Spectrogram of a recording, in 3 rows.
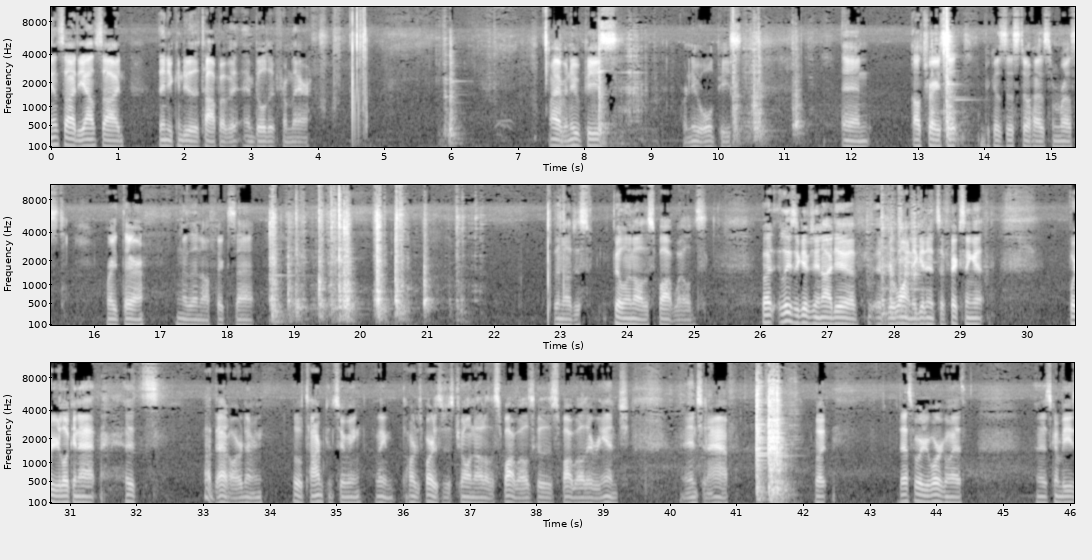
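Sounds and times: metallic scrapes and knocks: 5.8 - 6.8, 7.6 - 9.2, 10.2 - 11.5, 13.3 - 14.0, 18.6 - 21.9, 27.6 - 28.6, 41.3 - 42.0
sheet metal clattering: 18.6 - 21.8, 41.3 - 42.0.

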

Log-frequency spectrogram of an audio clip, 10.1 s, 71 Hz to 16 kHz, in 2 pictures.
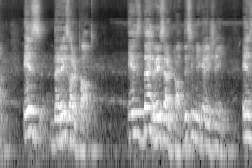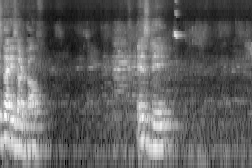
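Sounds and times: marker squeak on whiteboard: 8.3 - 9.3.

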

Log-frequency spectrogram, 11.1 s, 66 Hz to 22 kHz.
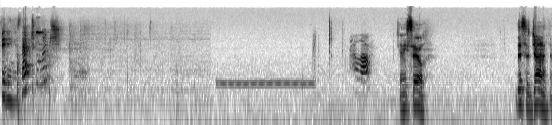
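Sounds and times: telephone ringing tone: 4.3 - 6.3.

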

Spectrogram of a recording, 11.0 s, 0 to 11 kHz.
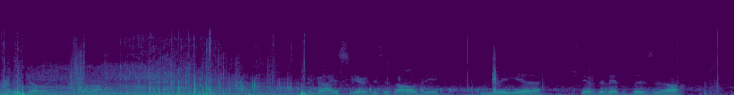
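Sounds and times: man speaking: 0.0 - 1.6, 4.6 - 6.6, 7.2 - 10.2.

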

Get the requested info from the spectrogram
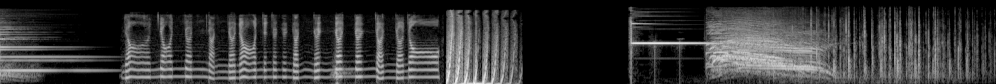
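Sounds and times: electronic ding: 6.3 - 7.1
crowd cheering: 7.1 - 9.8.

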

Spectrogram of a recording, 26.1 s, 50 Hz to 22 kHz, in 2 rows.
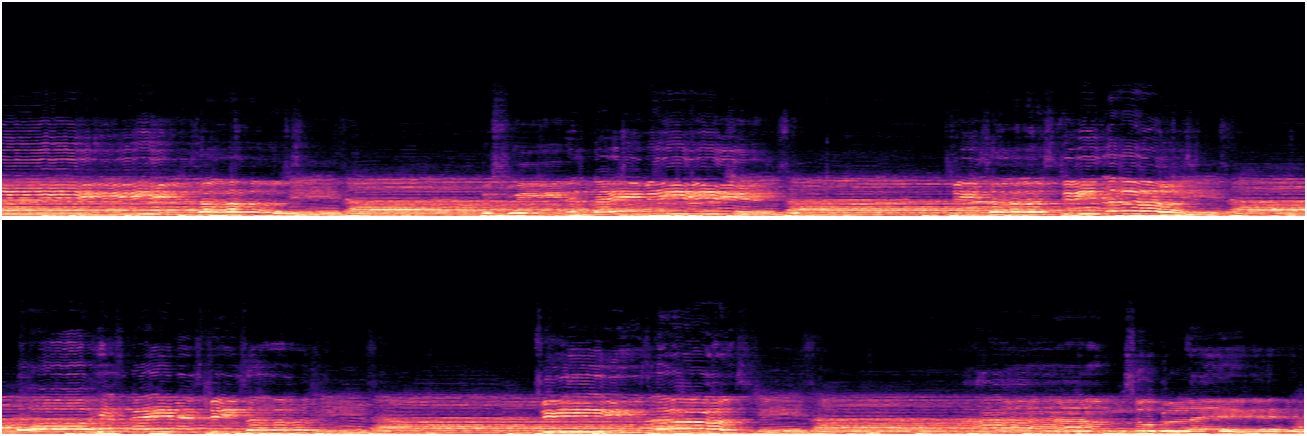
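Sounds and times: man singing through microphone: 0.0 - 3.7, 4.8 - 8.0, 9.5 - 12.4, 13.2 - 16.4, 18.4 - 20.9, 22.7 - 26.0
voices singing in harmony: 0.0 - 26.0.

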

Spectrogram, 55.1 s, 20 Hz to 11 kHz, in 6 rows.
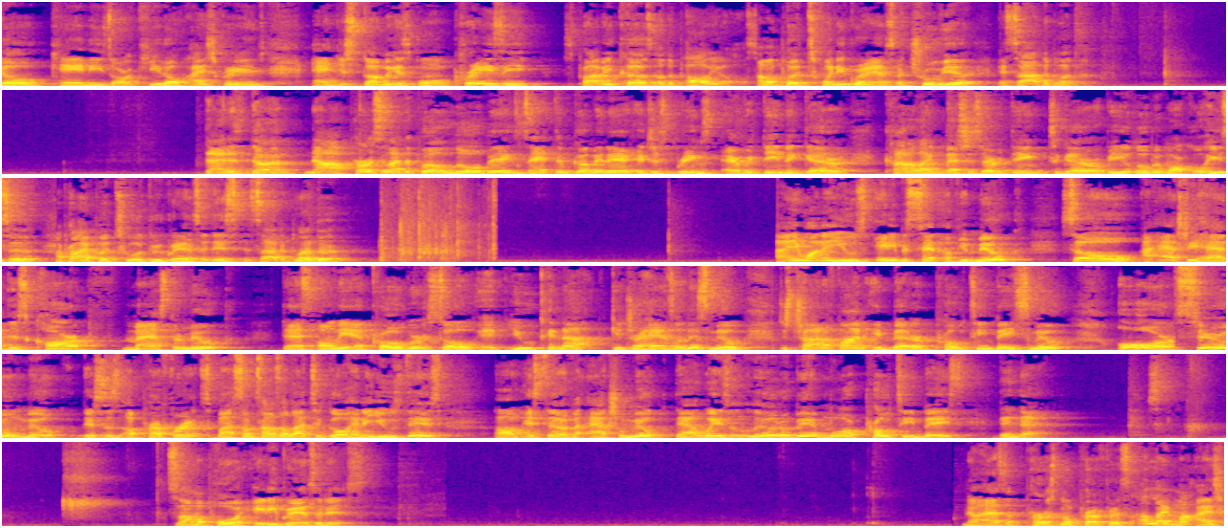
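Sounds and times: plastic pouch crinkling: 21.1 - 22.1.

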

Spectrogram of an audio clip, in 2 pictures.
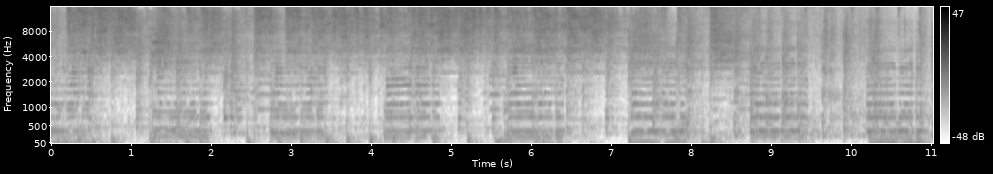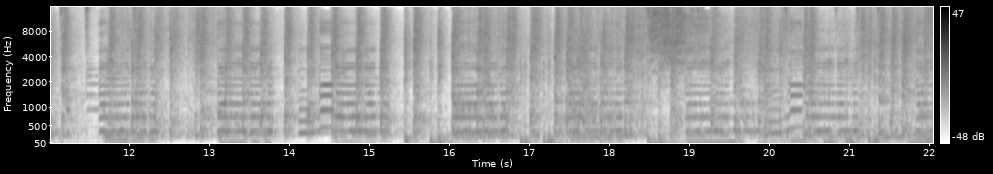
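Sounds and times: organ: 0.0 - 6.6
walking bass line: 0.0 - 9.6, 10.2 - 22.0
drum kit hits: 0.0 - 22.0
trumpet: 0.0 - 22.0.

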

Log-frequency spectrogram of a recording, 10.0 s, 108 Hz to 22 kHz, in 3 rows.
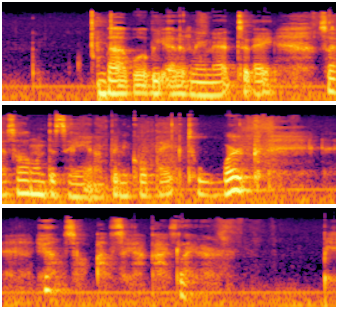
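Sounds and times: steady low hum: 0.0 - 10.0
woman speaking softly: 0.9 - 6.2, 7.0 - 9.1.

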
